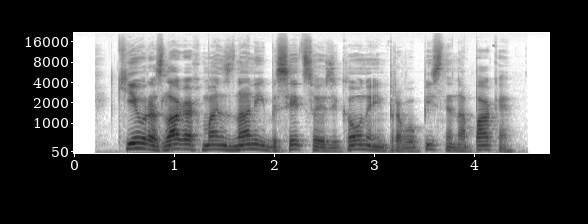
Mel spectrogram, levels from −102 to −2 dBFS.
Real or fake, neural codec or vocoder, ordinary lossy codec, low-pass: real; none; none; none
